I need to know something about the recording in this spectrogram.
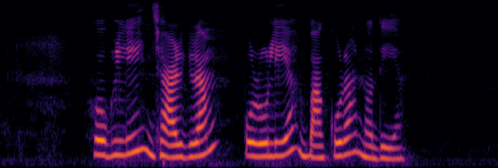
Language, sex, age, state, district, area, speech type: Santali, female, 18-30, West Bengal, Jhargram, rural, spontaneous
